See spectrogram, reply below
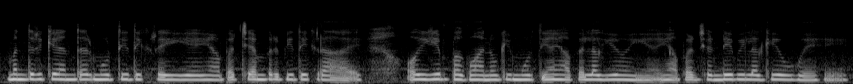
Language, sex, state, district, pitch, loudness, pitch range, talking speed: Hindi, female, Uttar Pradesh, Ghazipur, 220 Hz, -24 LUFS, 215-230 Hz, 225 wpm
